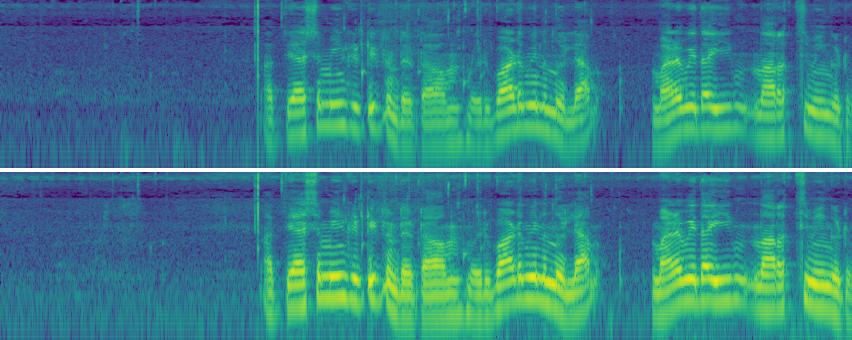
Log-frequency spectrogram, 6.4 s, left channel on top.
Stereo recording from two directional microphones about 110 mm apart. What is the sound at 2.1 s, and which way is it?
Speech, 25° right (ahead or behind).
